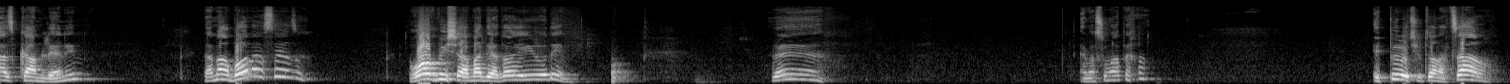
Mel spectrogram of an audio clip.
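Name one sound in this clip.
An elderly man speaks calmly in short phrases with pauses, close by.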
